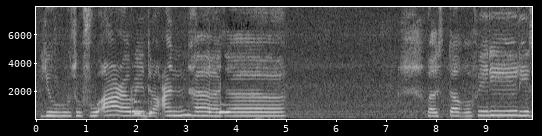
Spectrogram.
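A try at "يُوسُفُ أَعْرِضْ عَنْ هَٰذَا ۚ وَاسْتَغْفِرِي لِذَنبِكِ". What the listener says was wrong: यहाँ सांस तो नहीं लिया आपने, सांस नहीं लेना था, यहाँ सकता है। सकते का मतलब अन हाजा और वस्तगफिरी लिज़म्बी को इकट्ठा पढ़ेंगे, लेकिन हाजा के बाद सांस कंटिन्यू रहेगा, आवाज़ थोड़ी देर के लिए बंद कर देंगे।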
